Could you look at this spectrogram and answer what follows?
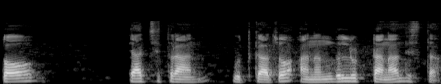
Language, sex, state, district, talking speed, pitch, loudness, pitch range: Konkani, male, Goa, North and South Goa, 95 wpm, 135 Hz, -18 LUFS, 120-145 Hz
